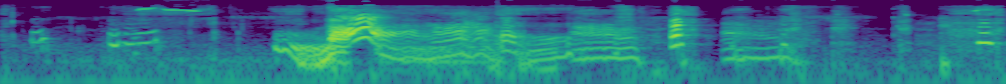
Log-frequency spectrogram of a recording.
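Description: Small dogs squabbling: a few short yips, then a long, loud call that wavers up and down in pitch about a second and a half in, followed by short sharp yaps.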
